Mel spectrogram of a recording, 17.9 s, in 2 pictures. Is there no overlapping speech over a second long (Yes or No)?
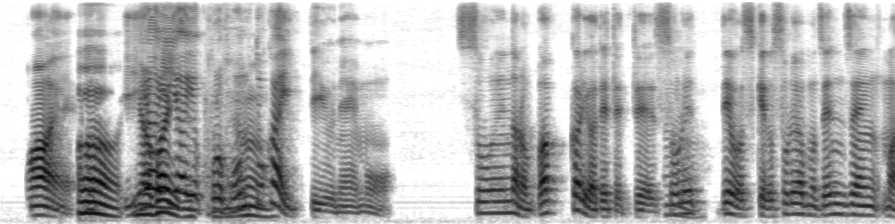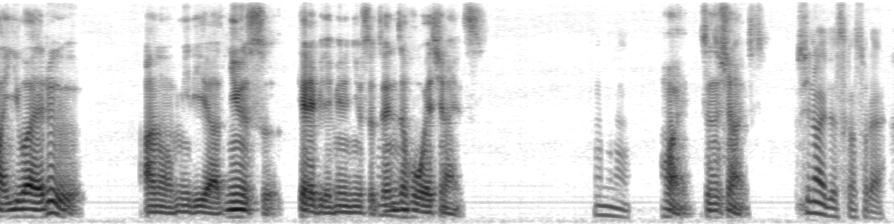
No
